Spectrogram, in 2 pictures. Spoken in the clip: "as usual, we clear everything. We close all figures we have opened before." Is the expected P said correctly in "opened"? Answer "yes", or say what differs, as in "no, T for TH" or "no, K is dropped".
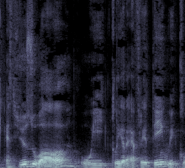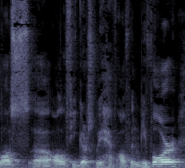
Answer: no, F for P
